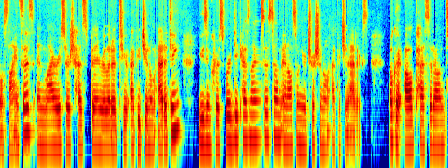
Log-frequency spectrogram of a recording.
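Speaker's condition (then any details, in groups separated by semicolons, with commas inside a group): No condition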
